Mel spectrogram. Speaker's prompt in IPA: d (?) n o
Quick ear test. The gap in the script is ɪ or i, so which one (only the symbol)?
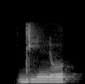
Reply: i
